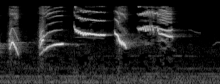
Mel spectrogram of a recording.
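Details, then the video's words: Oriental magpie-robin song played as a trigger to get a reluctant kacer singing: a few bright whistled phrases, some sweeping upward, others dropping, with brief pauses between them. "HARIAN GUNAKAN PANCINGAN KACER INI | KACER MALAS BUNYI CEPAT GACOR"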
